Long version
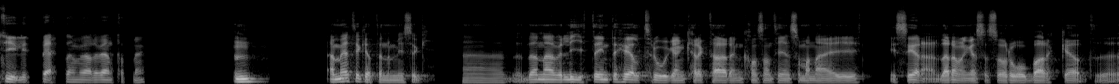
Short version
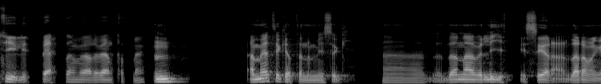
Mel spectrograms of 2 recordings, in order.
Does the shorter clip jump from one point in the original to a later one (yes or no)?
yes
